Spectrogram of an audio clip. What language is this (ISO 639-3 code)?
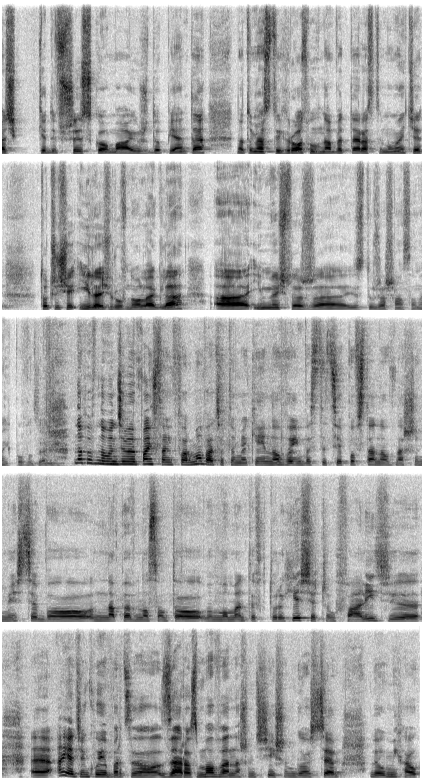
pol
